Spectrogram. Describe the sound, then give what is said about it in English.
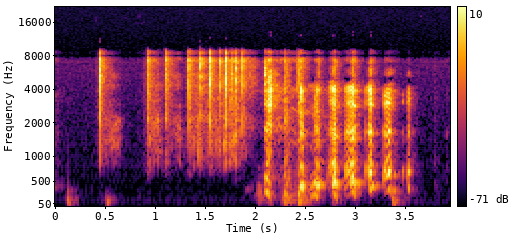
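A tape measure is pulled open: a few separate clicks, then a quick rattling run of clicks, followed by a longer stretch of rougher ratcheting bursts, all fairly soft. “Anne's going to open a tape measure.”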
